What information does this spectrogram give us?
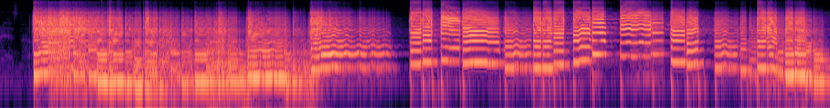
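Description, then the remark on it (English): An electric guitar runs through a gain pedal with a light overdriven edge, playing loud chords and quick melodic lines. It pauses briefly midway, then returns with brighter, punchier notes. “See, like there's already a little bit of gain on it.”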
